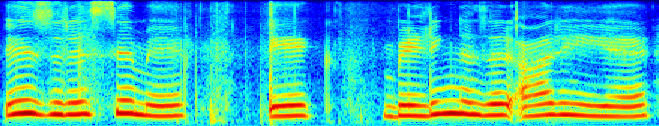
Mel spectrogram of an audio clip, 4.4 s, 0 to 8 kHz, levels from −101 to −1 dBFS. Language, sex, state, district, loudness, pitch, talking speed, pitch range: Hindi, female, Jharkhand, Palamu, -12 LUFS, 260 Hz, 125 wpm, 245-285 Hz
